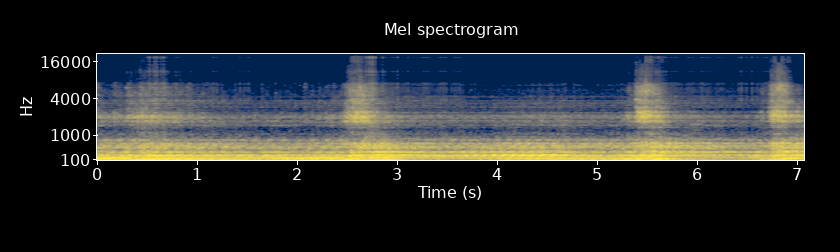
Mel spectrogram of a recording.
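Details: 1987 Chevrolet Celebrity Eurosport 2.8 V6 (owner believes HO), 4-speed automatic: sharp blips rise and fall over a deep rumbling idle, loud raspy free-flowing exhaust note; engine otherwise healthy.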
